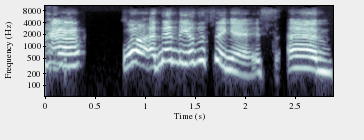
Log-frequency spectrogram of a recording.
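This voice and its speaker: A woman with a Yorkshire accent, very wide pitch swings, a dry, close sound with no echo and a quiet background. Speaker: food blogger and media guest expert. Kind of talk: podcast interview.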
